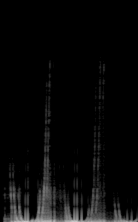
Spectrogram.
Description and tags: Original track has been recorded by Sony IC Recorder and it has been edited in Audacity by this effects: Wahwah.
alien, galaxy, game, machine, space, teleport, ufo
